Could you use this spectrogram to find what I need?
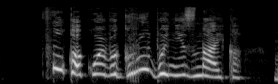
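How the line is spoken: Exclamation. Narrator (Russian): воскликнула Снежинка

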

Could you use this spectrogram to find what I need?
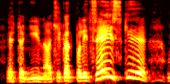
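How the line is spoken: Exclamation. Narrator (Russian): воскликнул Квантик

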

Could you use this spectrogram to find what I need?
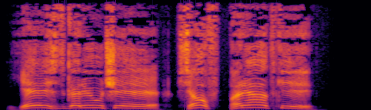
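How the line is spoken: Shouting. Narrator (Russian): Он кричал

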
